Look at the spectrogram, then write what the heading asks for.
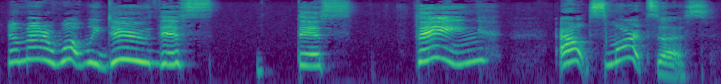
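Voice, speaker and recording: A woman's voice: very high-pitched, takes it slowly, pitched above the performer's own voice. A woman voicing a grumbly, easily spooked young boy who complains, in a children's storybook. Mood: creeped out.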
